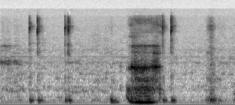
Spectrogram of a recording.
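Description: Computer mouse clicking while someone starts an online multiplayer game: a few short, sharp clicks at irregular spacing, with a louder, longer burst of sound in the middle.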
